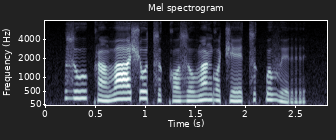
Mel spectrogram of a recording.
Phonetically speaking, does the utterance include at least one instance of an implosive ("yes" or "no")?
no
